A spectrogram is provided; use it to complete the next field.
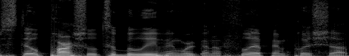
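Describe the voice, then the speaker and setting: A man mumbles at a moderate pace with a fairly low pitch. The recording is very clean, with a silent background. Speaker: forex trader streamer. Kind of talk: live trading commentary. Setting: livestream. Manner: mumbling; casual.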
